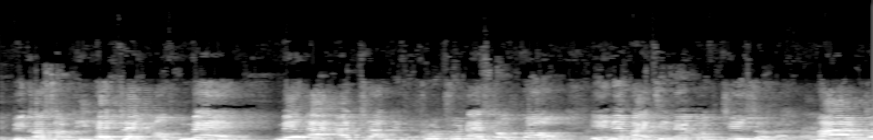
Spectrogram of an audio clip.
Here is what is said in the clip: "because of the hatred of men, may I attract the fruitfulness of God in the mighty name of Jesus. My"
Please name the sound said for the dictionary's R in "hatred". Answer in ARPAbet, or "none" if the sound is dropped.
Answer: R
